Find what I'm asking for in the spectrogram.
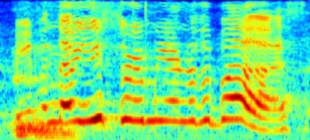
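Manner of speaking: high, loud teasing complaint; mock accusation. Real, not acted. Daughter teasing daddy for betraying her, loud high mock accusation.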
